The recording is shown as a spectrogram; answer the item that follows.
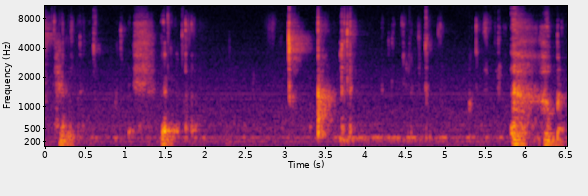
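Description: Scattered, uneven clicks and taps mixed with short breathy puffs, made by a person using sign language: hands meeting as they sign, and unvoiced mouth noises.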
